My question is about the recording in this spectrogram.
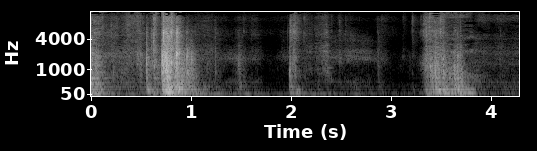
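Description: A knock, then a louder scraping noise just under a second in, a click at about two seconds and a short scrape near the end: objects being moved or handled.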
